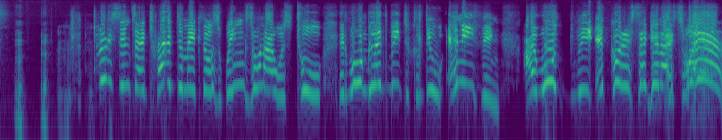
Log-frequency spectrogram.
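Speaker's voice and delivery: very high, squeaky kobold creature voice. A player in a game speaks in character, kobold rogue character voice. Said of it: "- a Kobold Rogue named [name] who became a witchlight hand to try to find their lost ability to keep a secret / - a Kobold Rogue named [name] who became a witchlight hand to try to find their lost abi".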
